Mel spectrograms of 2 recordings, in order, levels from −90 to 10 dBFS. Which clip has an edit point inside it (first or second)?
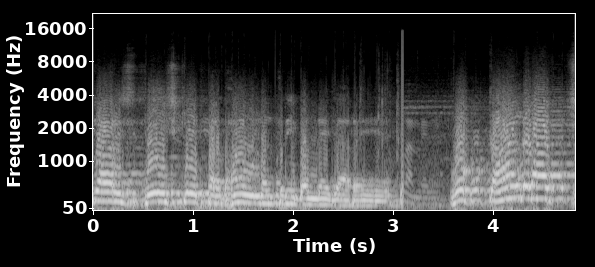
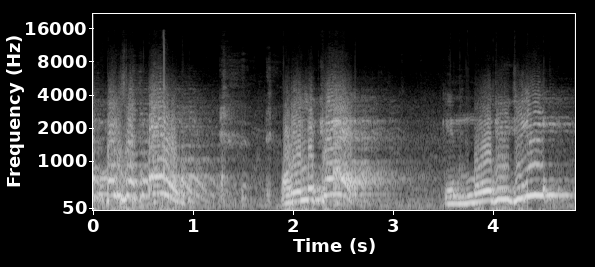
first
